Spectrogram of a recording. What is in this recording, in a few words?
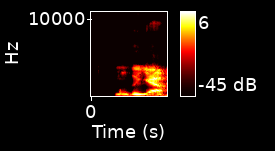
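"mengeyam", Malay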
